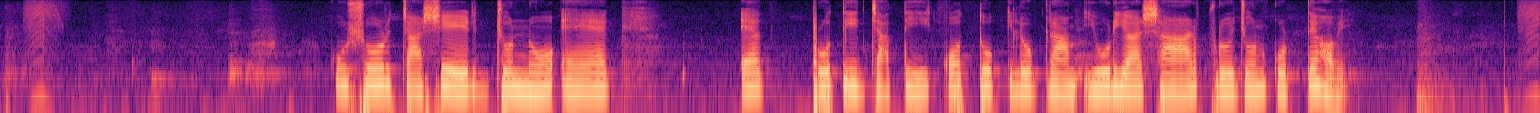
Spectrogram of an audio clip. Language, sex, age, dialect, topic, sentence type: Bengali, female, 31-35, Standard Colloquial, agriculture, question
